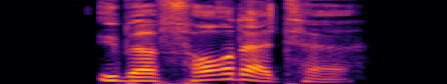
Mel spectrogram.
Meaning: inflection of überfordern: 1. first/third-person singular preterite 2. first/third-person singular subjunctive II
- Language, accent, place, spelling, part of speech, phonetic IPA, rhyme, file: German, Germany, Berlin, überforderte, adjective / verb, [yːbɐˈfɔʁdɐtə], -ɔʁdɐtə, De-überforderte.ogg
